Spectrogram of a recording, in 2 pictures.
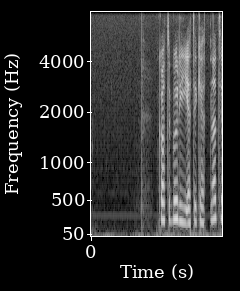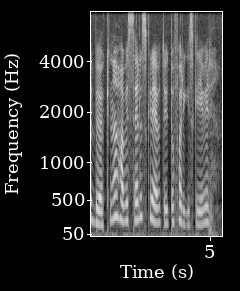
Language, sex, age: Norwegian, female, 20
